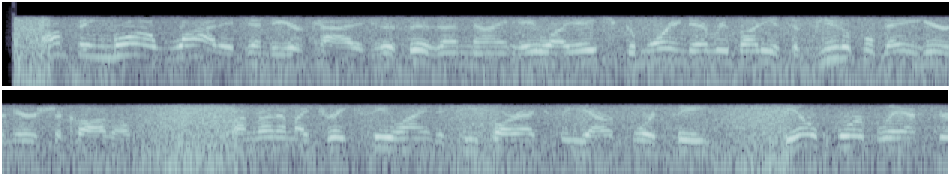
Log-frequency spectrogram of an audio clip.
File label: Drake T-4XC & R-4C and L-4 Amp; Lombard,IL.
